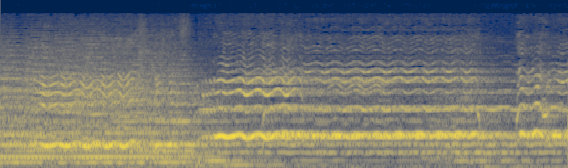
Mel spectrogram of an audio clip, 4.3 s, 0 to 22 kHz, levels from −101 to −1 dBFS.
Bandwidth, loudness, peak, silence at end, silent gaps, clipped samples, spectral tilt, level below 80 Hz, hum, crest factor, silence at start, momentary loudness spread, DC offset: 10.5 kHz; -14 LUFS; -2 dBFS; 0 s; none; under 0.1%; -4.5 dB/octave; -44 dBFS; none; 12 dB; 0 s; 7 LU; under 0.1%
